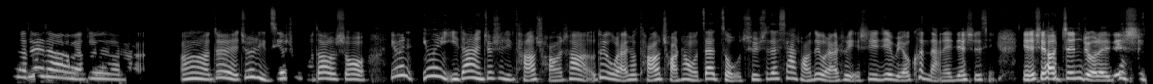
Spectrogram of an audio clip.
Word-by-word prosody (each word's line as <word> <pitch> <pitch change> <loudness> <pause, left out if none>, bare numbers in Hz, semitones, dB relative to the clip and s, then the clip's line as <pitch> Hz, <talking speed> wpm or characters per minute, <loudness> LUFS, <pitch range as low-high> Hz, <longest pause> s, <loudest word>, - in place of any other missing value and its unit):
对 330 -2 -3 0.2
的 355 - +3 0.3
对 275 +1 -5
的 260 - -2
对。 235 -1 -4 0.6
呃， 250 0 +1
对， 285 -3 0
就 330 +8 -4
是 345 - +1
你 245 - +1
接 260 +9 -2
触 285 +1 -13
不 210 - -20
到 275 0 +2
的 - - +1
时 235 0 -4
候 225 -3 0 0.2
因 360 - -5
为 415 -11 -1
因 360 +6 -2
为 390 -2 +1
一 240 -3 +1
旦 305 0 +3
就 285 +3 -1
是 280 -1 -7
你 235 - -1
躺 225 - -2
到 - - +3
床 185 -5 -5
上， 245 0 -1
对 320 -2 -2
我 235 -6 0
来 - - +1
说， 225 +1 -2
躺 - - -1
到 - - +4
床 240 - -1
上 235 0 -1
我 195 - -2
再 260 +6 +3
走 195 -7 -4
去， 225 +5 -4
去 250 - -9
再 265 - +1
下 275 0 -1
床， 185 -5 -3
对 245 - 0
我 215 - +1
来 170 - 0
说 210 +3 -3
也 190 - -4
是 185 +6 -7
一 225 - 0
件 235 +1 +1
比 190 - -2
较 185 - 0
困 240 - -3
难 - - -2
的 175 - -3
一 - - -5
件 210 +3 +1
事 220 0 -3
情， 225 - -13 0.3
也 220 +1 +6
是 260 - +4
要 260 0 +9
斟 280 +4 +4
酌 220 - +5
的 190 0 +4
一 - - -2
件 220 - +3
事 255 - -1
情。 230 - -6
240 Hz, 380 characters per minute, -23 LUFS, 215-275 Hz, 0.6 s, 要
